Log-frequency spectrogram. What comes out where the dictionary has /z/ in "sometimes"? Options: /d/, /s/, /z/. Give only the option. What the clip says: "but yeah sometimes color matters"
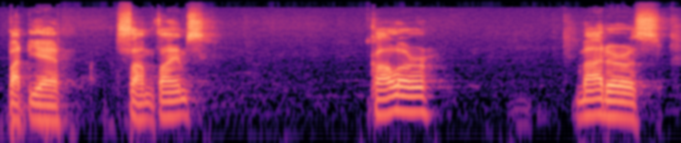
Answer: /s/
